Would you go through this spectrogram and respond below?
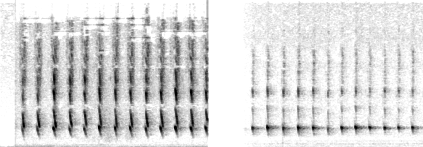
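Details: A guinea pig gives the rare, bird-like chirping vocalization in a fast, steady string of high notes, about four a second, in two bursts split by a brief silence.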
